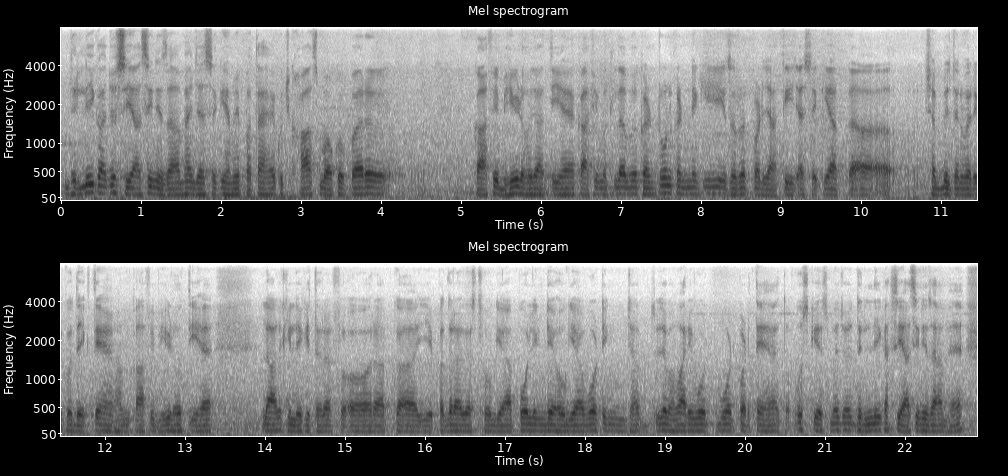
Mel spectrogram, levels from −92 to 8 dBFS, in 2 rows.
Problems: constant background noise, background conversations at intervals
